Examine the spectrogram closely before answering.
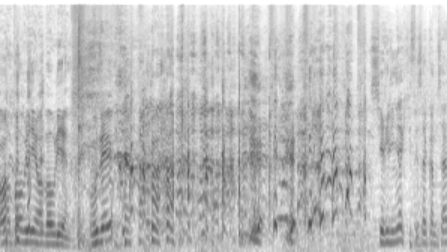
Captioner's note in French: rires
